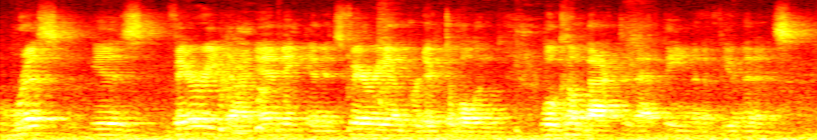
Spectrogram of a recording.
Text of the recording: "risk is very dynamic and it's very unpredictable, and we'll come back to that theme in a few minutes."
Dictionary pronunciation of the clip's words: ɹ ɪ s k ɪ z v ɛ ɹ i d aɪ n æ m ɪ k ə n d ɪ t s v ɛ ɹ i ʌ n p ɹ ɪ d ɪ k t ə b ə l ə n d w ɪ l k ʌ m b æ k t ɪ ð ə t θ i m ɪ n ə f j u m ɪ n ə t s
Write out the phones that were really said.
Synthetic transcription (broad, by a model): ɹ ɪ s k ɪ z v ɛ ɹ i d aɪ n æ m ɪ k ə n ɪ t s v ɛ ɹ i ʌ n p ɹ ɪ d ɪ k t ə b l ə n w ɪ l k ʌ m b æ k t ɪ ð ə t θ i m ɪ n ə f j u m ɪ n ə t s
